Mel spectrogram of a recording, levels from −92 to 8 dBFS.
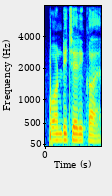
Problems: constant background noise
